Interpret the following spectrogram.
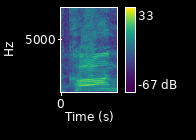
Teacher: birinci heceleri uzun mesela Kaan diyoruz ama Eee kaanı uzatıyoruz Hatta uzattığımız için ortadaki yumuşak G düşüyor Kaan oluyor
